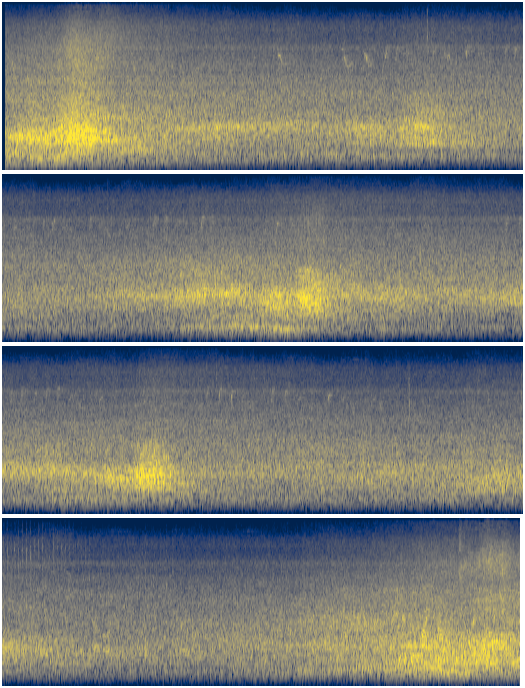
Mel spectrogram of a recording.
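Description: Steady rush of water spilling over a low concrete weir, with four brief louder swells.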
